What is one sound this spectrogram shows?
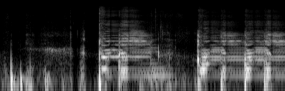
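A harmonica plays a few notes.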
